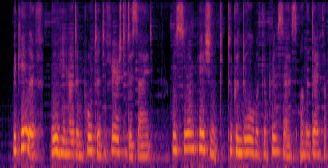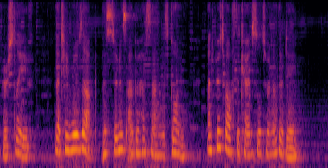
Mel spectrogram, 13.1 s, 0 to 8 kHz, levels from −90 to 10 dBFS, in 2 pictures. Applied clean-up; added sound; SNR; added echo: neural separator model SepFormer DNS4.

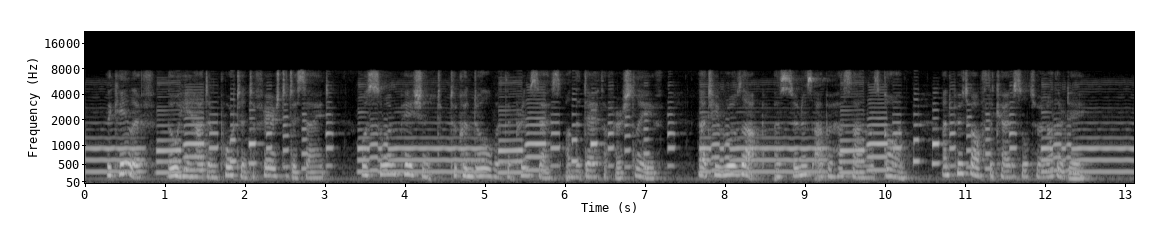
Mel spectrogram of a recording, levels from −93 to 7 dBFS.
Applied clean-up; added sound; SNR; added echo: none; Wind instrument, woodwind instrument; 2 dB; reverberation time 1.6 s.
